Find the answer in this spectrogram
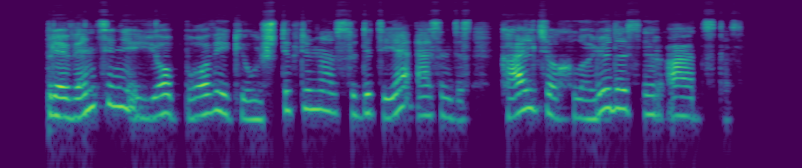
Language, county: Lithuanian, Vilnius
